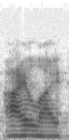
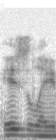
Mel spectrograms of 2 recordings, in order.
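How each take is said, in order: First: The word is pronounced the way locals say it. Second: The word is pronounced as its spelling suggests. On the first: The speaker calls it right. "but I think they they pronounce it Islay" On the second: The speaker calls it wrong. "It's spelled like I S L A Y"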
